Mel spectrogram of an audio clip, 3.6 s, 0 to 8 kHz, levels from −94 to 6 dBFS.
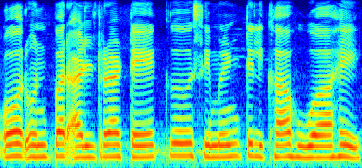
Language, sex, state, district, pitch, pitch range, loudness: Hindi, female, Madhya Pradesh, Bhopal, 205 Hz, 200-215 Hz, -12 LUFS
